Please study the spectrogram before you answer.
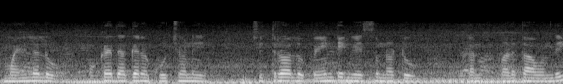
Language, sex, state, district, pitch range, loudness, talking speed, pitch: Telugu, male, Telangana, Mahabubabad, 140-160 Hz, -15 LUFS, 95 wpm, 150 Hz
